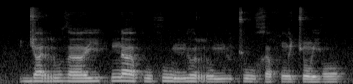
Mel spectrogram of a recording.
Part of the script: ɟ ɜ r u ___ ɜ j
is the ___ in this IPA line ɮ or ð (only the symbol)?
ð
